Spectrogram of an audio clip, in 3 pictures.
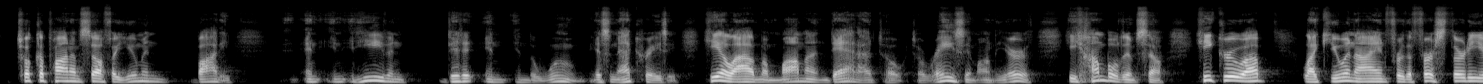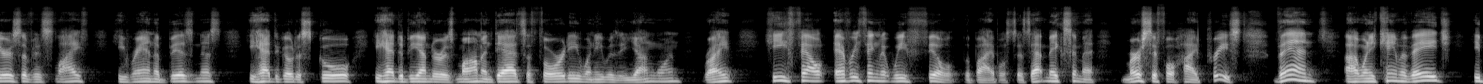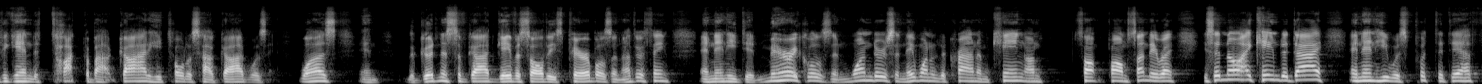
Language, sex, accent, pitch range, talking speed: English, male, American, 120-165 Hz, 210 wpm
